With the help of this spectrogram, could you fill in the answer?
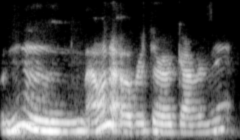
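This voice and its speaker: A woman's voice: medium pitch, expressive, normal speed, narrow, tinny audio. A woman chatting in a teasing way during an online group game and reading out viewer comments. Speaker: guest in a live stream game. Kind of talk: casual chat.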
